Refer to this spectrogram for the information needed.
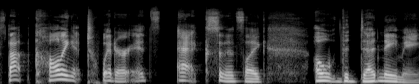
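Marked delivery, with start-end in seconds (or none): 0.0-2.2 mock worked-up, aggrieved, all upset, insistent tone. Retelling what a CEO said: imitating Musk getting upset. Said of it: "he got all upset".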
